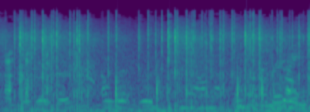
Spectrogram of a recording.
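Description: Fireworks go off in a rapid series of sharp pops and crackles, a dense run of close bursts with people talking over them.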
